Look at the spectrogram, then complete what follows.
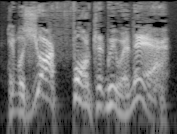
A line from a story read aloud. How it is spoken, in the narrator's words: Han growled at him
